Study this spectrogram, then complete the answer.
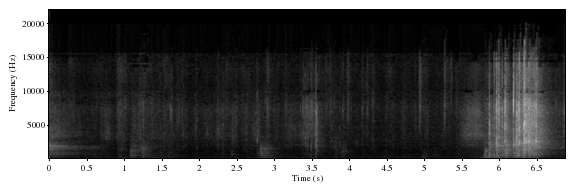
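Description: Tarot cards being shuffled by hand, with faint rustling early on and then a louder, rapid riffling burst near the end, close and crisp, with no talking over it.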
